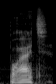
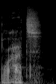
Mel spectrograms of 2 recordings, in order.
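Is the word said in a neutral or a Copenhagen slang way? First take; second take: neutral; Copenhagen slang. First: The word is said in a neutral standard way. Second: The word is said in a Copenhagen slang way.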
